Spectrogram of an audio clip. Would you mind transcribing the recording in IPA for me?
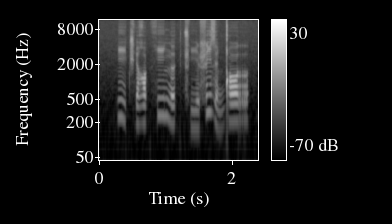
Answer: iː˥˩ t͡ʃʰ ɪ˧ ʁ ɔ˧ k x iː˥ ŋ əː˩˥ k ʈ͡ʂʰ iː˩ ʂ i˥ z ɘ˩ ŋ͡ǃ ɔ˧ r

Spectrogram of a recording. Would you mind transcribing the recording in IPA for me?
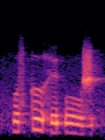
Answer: u s k ɯ h y ʔ u ʒ

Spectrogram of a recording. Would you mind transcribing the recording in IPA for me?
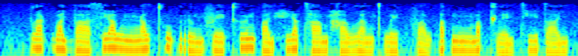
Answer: p l a˦˥ k̚ b a˧ j b aː˨˩ s i˥˩ a̯ w u˧ n ŋ a˥˩ w tʰ u˥˩ ʔ r ɯː˩˦ m f eː˨˩ kʰ ɯː˥˩ n ʔ a˨˩ j h i˥˩ a̯ tʰ aː˦˥ m h a˦˥ w l a˦˥ n kʰ w eː˨˩ k̚ f a˩˦ w ʔ a˥˩ t̚ n ɯ˧ ŋ m a˥˩ p̚ kʰ l eː˩˦ j tʰ iː˥˩ t aː˦˥ j

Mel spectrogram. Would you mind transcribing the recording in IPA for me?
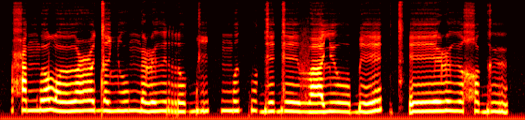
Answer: ħ a ŋ͡m ɵ lˠ ɵː ʕ ʉ d ɐ ʎ u ŋ ɐ ɭ ɨː r o ɡ͡b i | ŋʷ i kʷ ɐ ɡ e ɡ eː v a lʲ oː ɓ e | t͡sʼ eː ɭ ɨː χ ɵ ɡ ʉ

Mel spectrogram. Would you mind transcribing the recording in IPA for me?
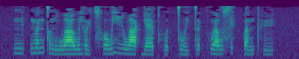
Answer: ŋ ɪ˥ k̚ m ɵ˥ n t̪ ʊ˨ ŋ w aː˨˧ w j ɵ˨˩ ɥ t͡sʰ o˨˥ w j iː˨ w aː˨ k̚ j ɛː˨ kʷʰ ɐ˨˥ t̚ t̪ uː˨˩ j t̪ ɵ˧ t̚ kʷ aː˧ w s ɪ˥ k̚ p ɐ˨˥ n pʰ yː˨˥ t̚

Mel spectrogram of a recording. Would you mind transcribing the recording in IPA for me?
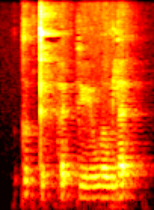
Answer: k ʊ˥ k̚ t̪ ɪ˨ k̚ h ɵ˥ t̚ k yː˨˧ w o˧ w j ɐ˥ t̚

